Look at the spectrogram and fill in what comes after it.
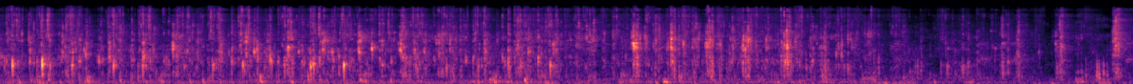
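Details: Two dogs, Oli and Nomy, eating raw meat on a prey-model raw diet, recorded for ASMR: dense wet crunching and tearing bites overlap continuously, with sharp clicks of teeth and slurping smacks throughout.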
